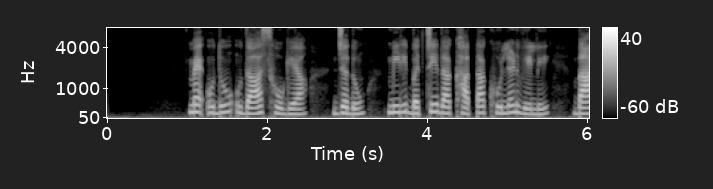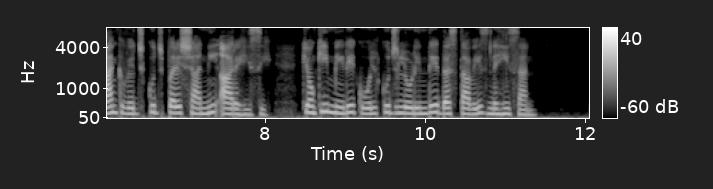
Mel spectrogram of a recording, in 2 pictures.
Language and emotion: Punjabi, sad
